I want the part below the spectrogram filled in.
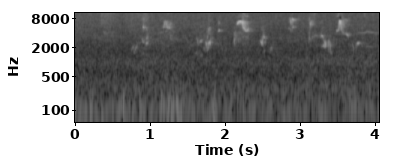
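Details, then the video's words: Gray catbird singing a rambling string of short, varied squeaky and chattering notes, fairly faint over a steady low rumble of background noise. "GRAY CATBIRD SINGING"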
